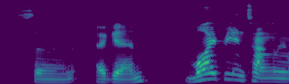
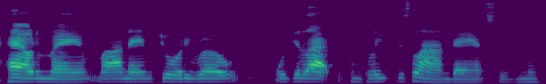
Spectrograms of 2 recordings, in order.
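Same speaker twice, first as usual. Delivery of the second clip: Geordie Rose. Acted. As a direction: invite her like a hammed-up American cowboy. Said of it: "a guy named Geordie Rose".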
